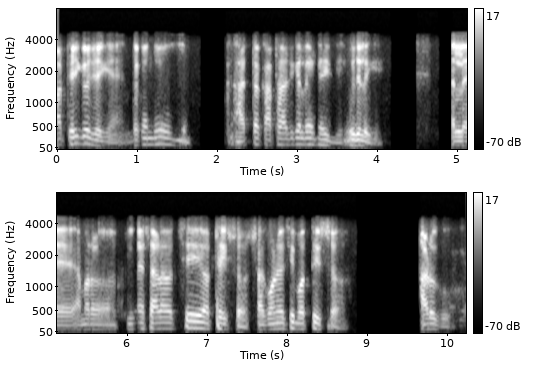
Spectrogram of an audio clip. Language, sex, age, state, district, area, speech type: Odia, male, 60+, Odisha, Gajapati, rural, conversation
